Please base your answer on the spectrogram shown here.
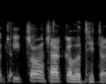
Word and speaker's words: Chocolatito: Rodriguez is taking out chocol chocol uh how do you say it choco chocolatito yeah you got it chatito and and uh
